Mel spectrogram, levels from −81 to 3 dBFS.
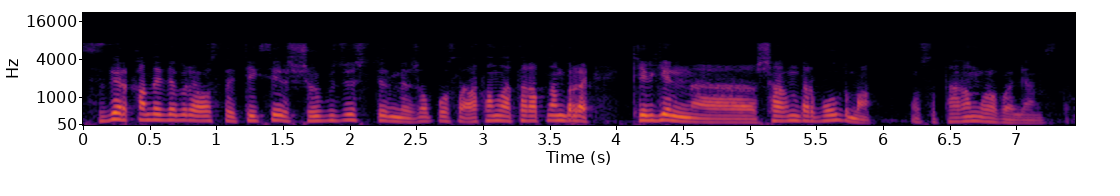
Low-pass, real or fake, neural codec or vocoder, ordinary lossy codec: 7.2 kHz; fake; codec, 16 kHz, 16 kbps, FreqCodec, smaller model; none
